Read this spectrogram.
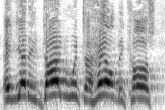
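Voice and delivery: loud, high, driving preacher's delivery; preaching at full force. Acted. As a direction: press the point home to the congregation. Preaching on the rich man.

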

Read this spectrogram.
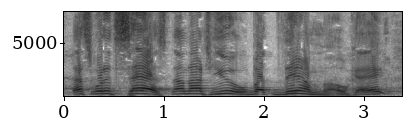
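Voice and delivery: loud, high playful scolding; loud teasing. Real, not acted. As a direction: wag a finger at the crowd, loud and high. Preacher teasing congregation, loud.

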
